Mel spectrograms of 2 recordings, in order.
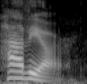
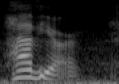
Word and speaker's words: Javier: How do you pronounce his name? Javier. Javier.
